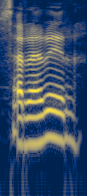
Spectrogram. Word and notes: sararer: wamesa

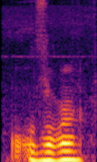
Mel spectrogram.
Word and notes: dgigon: dgi.gon

